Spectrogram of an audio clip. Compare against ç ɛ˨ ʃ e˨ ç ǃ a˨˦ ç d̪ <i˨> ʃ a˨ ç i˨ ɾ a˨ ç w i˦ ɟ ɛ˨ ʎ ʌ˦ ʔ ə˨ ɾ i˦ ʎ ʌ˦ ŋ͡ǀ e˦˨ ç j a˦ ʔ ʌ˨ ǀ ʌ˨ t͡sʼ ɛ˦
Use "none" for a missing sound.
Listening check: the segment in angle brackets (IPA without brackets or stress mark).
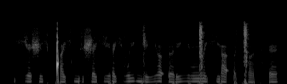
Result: i˨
